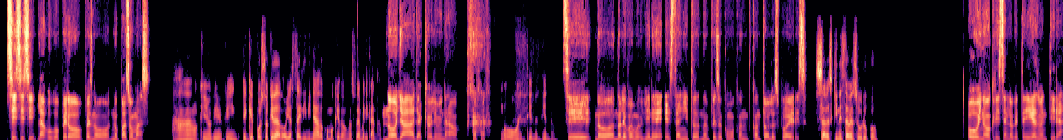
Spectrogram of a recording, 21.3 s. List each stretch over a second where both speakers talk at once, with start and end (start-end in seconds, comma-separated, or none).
none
